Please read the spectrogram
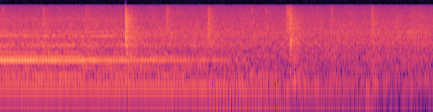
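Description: A sustained chord played by the band during an instrumental break in a live gospel song, held steady and then dropping away about three seconds in, with a couple of faint clicks.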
